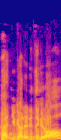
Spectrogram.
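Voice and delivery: very high yell, calling out from far off. Retelling a stranger yelling at fishermen from a hundred yards away, retelling a yell. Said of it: "yelling at them".

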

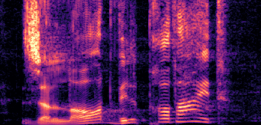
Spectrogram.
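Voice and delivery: soft, put-on Swiss accent. Recalling your mom's constant answer to tough times in your childhood, imitating mom's Swiss accent. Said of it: "in her Swiss accent".

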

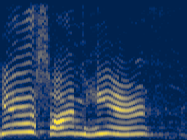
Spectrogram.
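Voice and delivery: bad fake voice, shrill, squeaky, high and loud. Acting out a demon answering worshippers in a temple: demon badly faking Diana's voice. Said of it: "You don't sound like Diana".

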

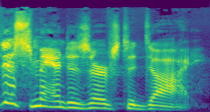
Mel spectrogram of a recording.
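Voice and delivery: slow, drawn-out, furious angry outcry. Retelling the story, voicing David's outburst: retelling a furious shout. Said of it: "David speaks up and is furious, and he shouts".

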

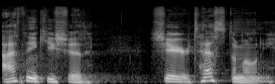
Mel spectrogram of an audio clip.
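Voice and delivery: put-on Texan accent. Retelling his mom's advice on what to preach, texan accent. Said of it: "this is my best Texan accent".

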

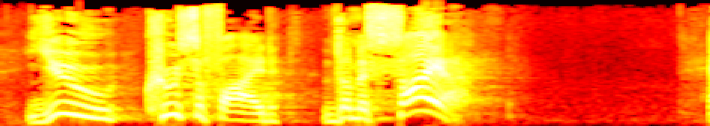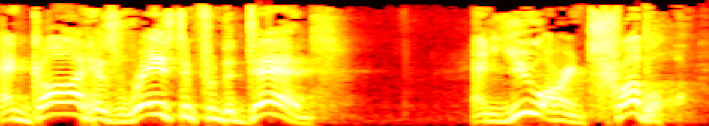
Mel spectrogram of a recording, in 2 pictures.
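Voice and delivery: mock fearless, bold, high-pitched shout. Speaker retelling a man addressing thousands in Jerusalem, retelling a bold shout. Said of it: "he shouts out and he says".

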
